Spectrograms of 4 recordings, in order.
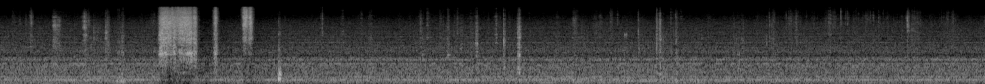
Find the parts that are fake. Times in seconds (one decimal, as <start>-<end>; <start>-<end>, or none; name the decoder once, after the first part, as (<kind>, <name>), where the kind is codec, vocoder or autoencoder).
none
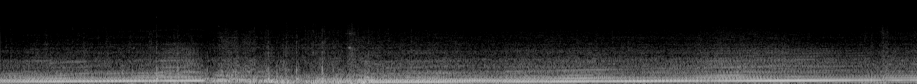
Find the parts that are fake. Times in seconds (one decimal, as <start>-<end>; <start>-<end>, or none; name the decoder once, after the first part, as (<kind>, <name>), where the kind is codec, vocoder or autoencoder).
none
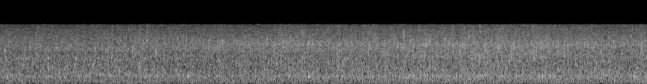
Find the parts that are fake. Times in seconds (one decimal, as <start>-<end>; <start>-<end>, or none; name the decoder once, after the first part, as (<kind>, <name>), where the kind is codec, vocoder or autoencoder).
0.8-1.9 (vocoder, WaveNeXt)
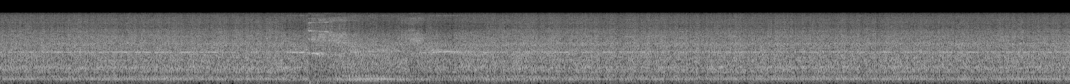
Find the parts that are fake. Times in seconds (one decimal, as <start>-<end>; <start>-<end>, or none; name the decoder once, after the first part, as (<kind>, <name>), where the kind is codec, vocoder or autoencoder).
0.0-2.8 (vocoder, BigVGAN v2); 3.7-10.7

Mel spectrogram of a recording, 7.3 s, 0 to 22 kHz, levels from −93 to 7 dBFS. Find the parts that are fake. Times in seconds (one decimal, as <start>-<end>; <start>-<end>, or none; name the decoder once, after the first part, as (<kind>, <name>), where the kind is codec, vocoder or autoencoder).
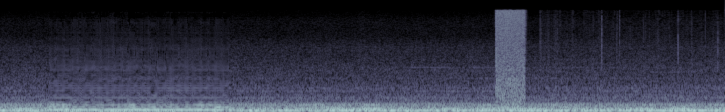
0.5-2.3 (vocoder, BigVGAN v2)

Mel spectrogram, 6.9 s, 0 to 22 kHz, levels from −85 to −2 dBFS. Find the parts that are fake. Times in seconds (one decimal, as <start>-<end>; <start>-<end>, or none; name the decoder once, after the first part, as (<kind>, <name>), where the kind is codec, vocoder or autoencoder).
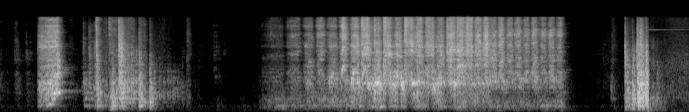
3.7-4.9 (codec, SNAC)

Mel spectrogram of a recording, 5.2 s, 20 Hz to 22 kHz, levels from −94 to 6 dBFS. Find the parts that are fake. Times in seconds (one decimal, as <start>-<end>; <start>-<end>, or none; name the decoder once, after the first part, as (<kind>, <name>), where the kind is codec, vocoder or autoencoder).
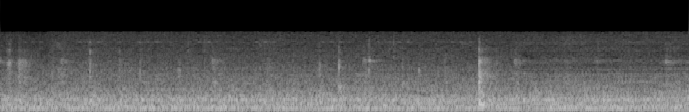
3.9-5.2 (codec, SNAC)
